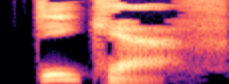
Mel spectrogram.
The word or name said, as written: decaf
